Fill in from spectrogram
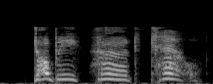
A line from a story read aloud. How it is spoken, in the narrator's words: he said hoarsely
